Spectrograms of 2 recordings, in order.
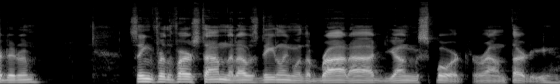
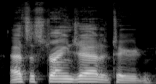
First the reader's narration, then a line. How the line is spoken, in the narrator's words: he said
